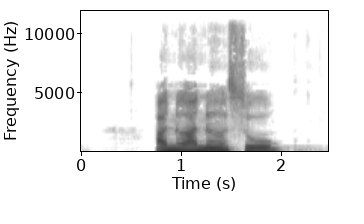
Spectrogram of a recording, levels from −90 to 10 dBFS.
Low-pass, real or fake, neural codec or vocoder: 10.8 kHz; real; none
